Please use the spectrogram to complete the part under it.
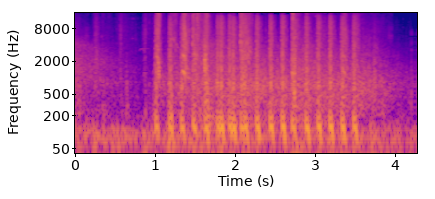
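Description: Footsteps crunch quickly through leaves and undergrowth.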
